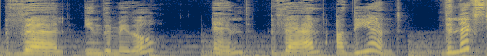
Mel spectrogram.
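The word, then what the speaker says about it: ذال: Dhal sounds like the combination TH, as in that.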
